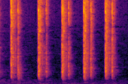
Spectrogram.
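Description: Five quick, crisp double clicks as keys are tapped on a computer keyboard during video editing, evenly spaced and close up in a quiet room.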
